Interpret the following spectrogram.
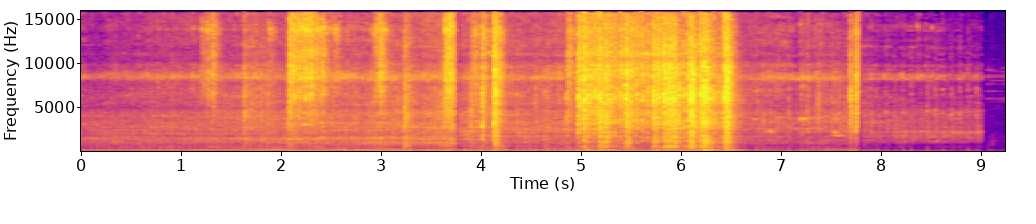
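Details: Go-kart small single-cylinder engine revs and pulls away with rattling, clattering chatter under load that eases off afterwards; the clutch moves a little and makes a lot of noise, a worn cheap centrifugal clutch.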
